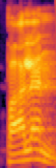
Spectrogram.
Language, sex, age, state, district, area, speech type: Hindi, male, 30-45, Madhya Pradesh, Jabalpur, urban, read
